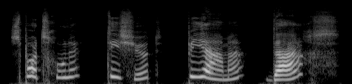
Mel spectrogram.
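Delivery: disdainful doll. Acted. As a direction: list them one by one with distaste. Doll lists clothes with disdain. (hoge poppenstem vol minachting)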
